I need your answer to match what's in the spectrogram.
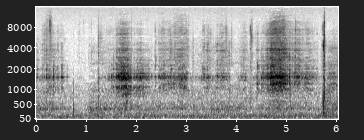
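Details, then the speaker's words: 2008 Honda Odyssey rear wheel (clunks when braking), caliper off with pads still thick, spun by hand. An intermittent rasping scrape about once per turn shows something touching the rotor; the emergency brake shoe inside the rotor is suspected. "you hear that something is something is touching the rotor"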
